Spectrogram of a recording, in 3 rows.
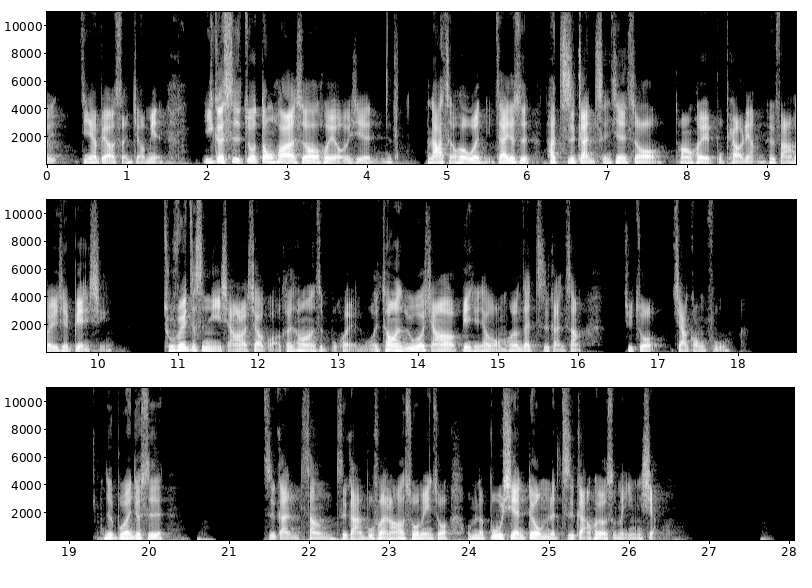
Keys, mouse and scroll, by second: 5.8-6.1 scroll up 4, 6.4-9.5 middle drag, 9.5-9.9 scroll down 2, 9.9-13.0 middle drag, 15.1-18.1 middle drag, 19.6-28.0 middle drag.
